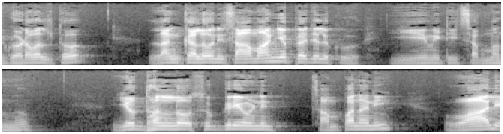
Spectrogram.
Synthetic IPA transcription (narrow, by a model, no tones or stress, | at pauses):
ɡɔɽɐʋɐlɐt̪o̞ː | lɐŋkɐlo̞ːnisaːmaːnjɐpɾɐd͡ʒɐlɐku | iːeːmiʈisɐmbɐnd̪ʱɐm | jud̪ʱːɐmlo̞ːsuɡɾijuɳɖi | t͡ʃɐmpɐnɐni | ʋaːli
